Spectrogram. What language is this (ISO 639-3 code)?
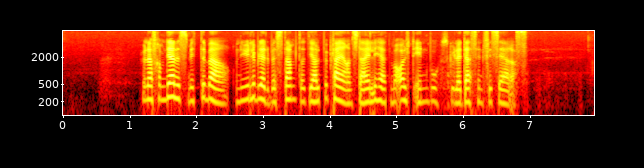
nor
